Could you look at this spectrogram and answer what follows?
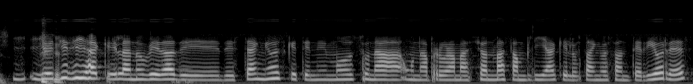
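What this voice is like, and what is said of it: French accent speaking Spanish. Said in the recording (Spanish): “con mi acento francés ... encantador acento francés”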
